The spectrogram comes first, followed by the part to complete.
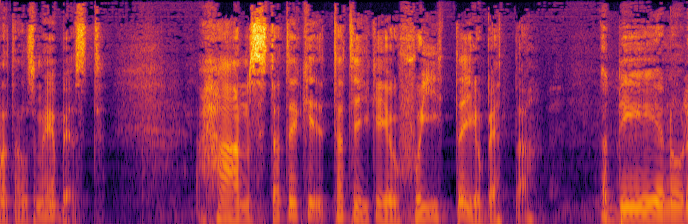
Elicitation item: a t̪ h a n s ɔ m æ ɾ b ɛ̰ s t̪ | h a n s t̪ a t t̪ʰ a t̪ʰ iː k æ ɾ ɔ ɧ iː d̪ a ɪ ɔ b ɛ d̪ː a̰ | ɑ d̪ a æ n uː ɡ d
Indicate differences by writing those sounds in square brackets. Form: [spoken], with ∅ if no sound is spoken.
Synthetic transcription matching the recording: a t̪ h a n s ɔ m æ ɾ b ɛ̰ s t̪ | h a n s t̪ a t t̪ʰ a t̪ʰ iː k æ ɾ ɔ ɧ iː [t̪] a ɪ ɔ b ɛ [t̪ː] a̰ | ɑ d̪ [ɛ] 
